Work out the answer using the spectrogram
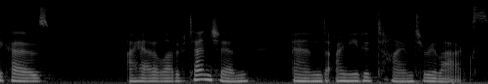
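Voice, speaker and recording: A very slow pace, with a calm tone and a dark, mellow sound. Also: woman. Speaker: voice teacher. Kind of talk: instructional lesson to camera. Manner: calm, guiding.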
